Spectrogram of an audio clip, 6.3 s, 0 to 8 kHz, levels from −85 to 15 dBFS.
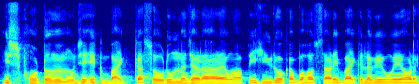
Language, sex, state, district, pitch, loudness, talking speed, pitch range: Hindi, male, Chandigarh, Chandigarh, 150 Hz, -14 LUFS, 230 wpm, 145-165 Hz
